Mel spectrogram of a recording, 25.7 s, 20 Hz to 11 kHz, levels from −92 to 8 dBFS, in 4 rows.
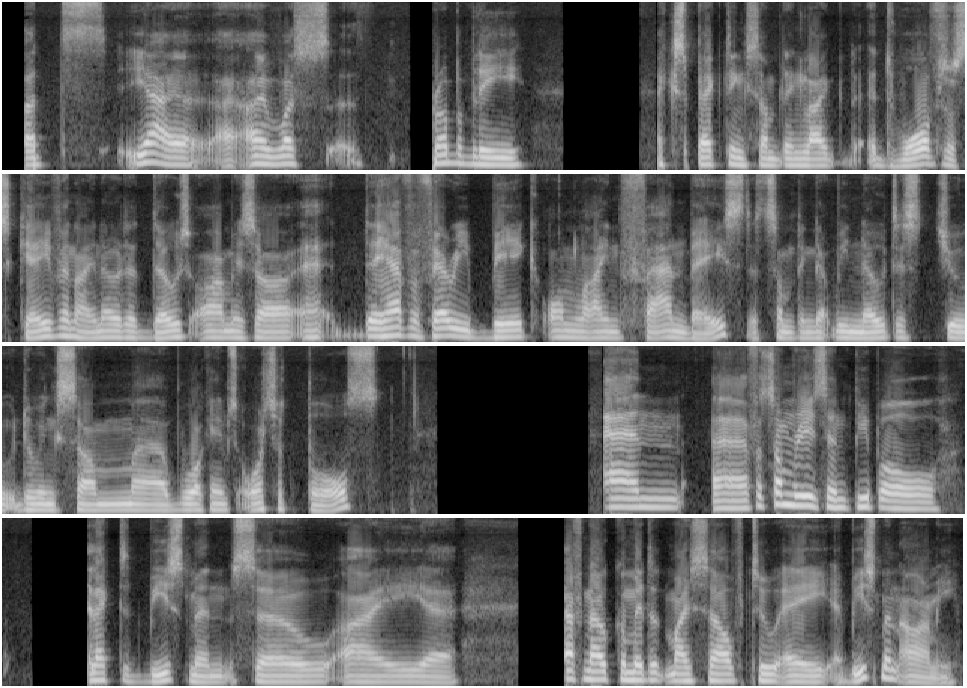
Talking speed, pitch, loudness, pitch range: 135 wpm, 125 Hz, -13 LUFS, 115-145 Hz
